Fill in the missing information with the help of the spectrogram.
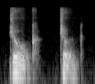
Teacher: A letra J sempre vai ter um D. Pode colocar como um D imaginário.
